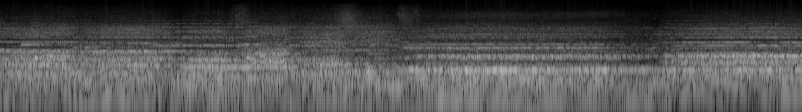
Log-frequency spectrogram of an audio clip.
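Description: Large mixed choir singing a Korean hymn in long held chords, accompanied by a small instrumental ensemble with violin and flute. The chord changes about five seconds in, and again after a brief dip near eight seconds.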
